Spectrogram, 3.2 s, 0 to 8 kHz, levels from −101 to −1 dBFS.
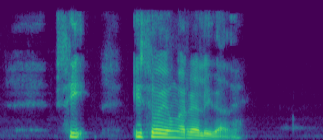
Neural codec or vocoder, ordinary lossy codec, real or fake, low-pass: codec, 16 kHz, 8 kbps, FunCodec, trained on LibriTTS, 25 frames a second; AAC, 48 kbps; fake; 7.2 kHz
